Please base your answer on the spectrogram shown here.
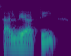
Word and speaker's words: Salviati: the heliocentric uh copenhagen viewpoint the name is salviati i think i mispronounced it last time um yeah in addition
